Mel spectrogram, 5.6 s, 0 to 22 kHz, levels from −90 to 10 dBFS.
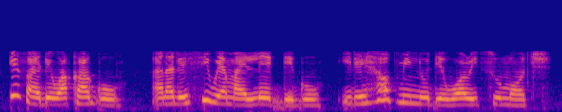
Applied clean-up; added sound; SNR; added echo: none; none; none; none.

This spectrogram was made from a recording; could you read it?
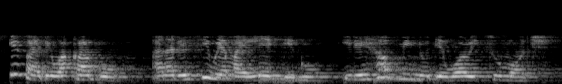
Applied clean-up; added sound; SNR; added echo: none; Piano; 15 dB; reverberation time 0.7 s.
